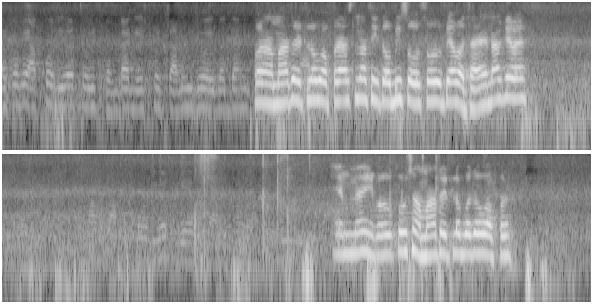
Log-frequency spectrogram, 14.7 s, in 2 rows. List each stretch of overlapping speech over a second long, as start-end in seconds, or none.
11.6-13.7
